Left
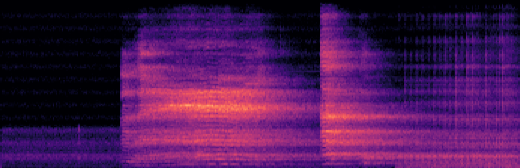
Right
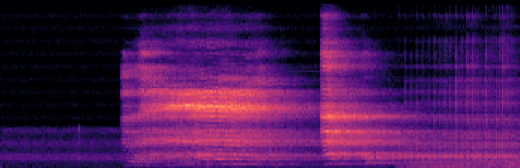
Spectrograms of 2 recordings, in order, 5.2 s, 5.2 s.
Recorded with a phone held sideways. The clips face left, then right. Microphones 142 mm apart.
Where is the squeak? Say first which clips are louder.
Left 1 dB; 25° left (ahead or behind), 1.4 m.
